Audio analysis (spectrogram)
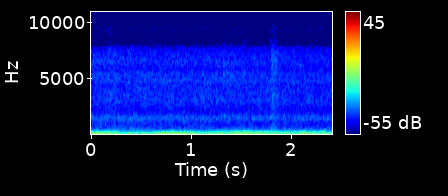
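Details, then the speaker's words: Hunter/Robbins & Myers Type 22046 Original vintage ceiling fan on low speed, blade irons re-clocked and mostly balanced, about 1.68 A, 89 W: quiet steady hum, no wobble or thumping; normal low-speed run. "Okay, so there's your low, and it really looks more like a medium. Yeah, it's better than you sometimes see."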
